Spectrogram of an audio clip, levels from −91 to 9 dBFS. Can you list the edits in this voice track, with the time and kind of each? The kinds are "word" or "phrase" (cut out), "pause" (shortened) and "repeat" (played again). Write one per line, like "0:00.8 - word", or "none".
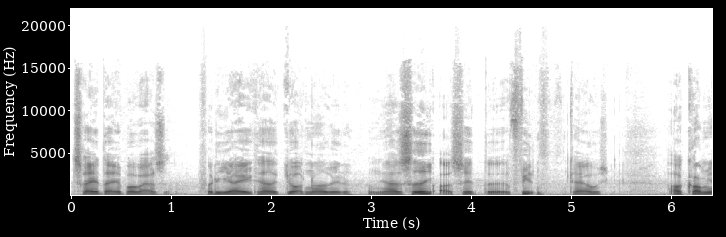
0:01.2 - pause
0:03.6 - phrase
